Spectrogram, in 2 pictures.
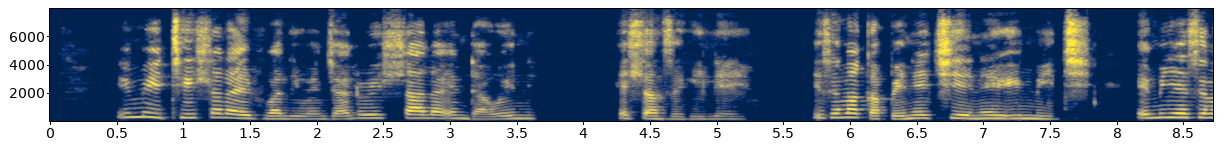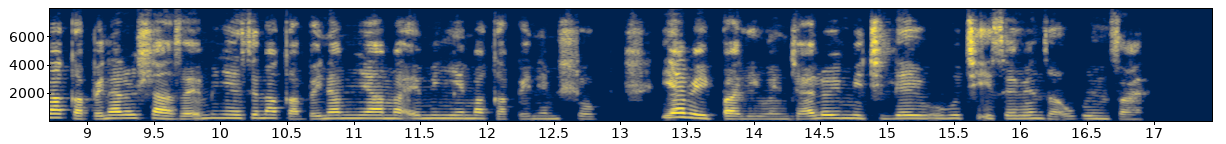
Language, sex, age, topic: North Ndebele, male, 25-35, health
